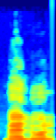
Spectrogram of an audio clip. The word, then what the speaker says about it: बहलोल: Spelling थोड़ी गलत है, लुल नहीं है, लोल होगा वो, बहलोल लोधी।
